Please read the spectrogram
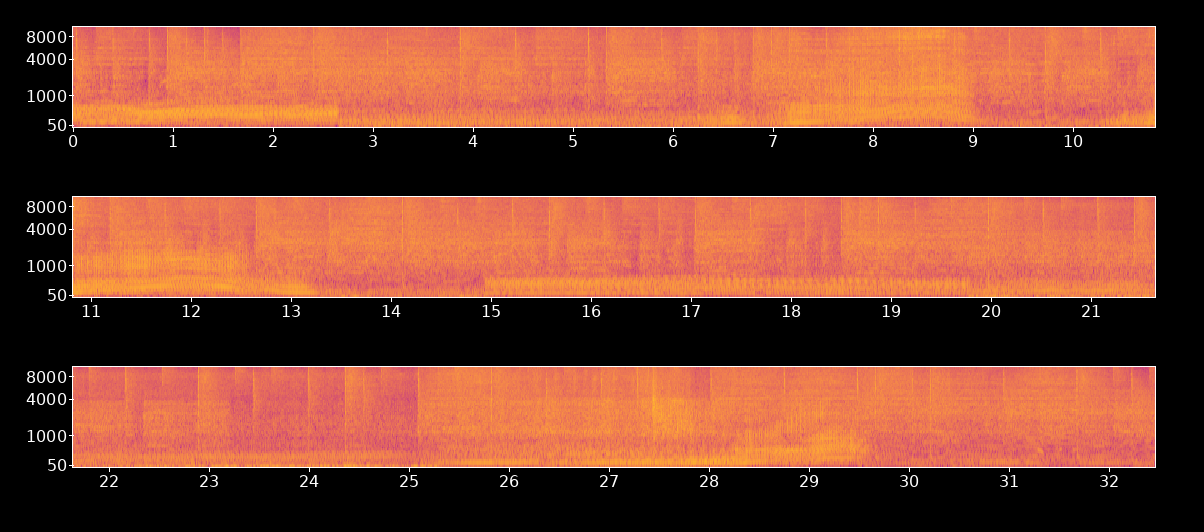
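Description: Background music with steady held chords, over an off-road four-wheel-drive's engine revving up and dropping back three times.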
